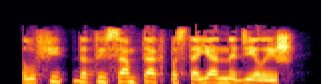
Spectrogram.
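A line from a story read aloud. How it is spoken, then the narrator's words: Heavy sigh. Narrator (Russian): тяжело вздохнул Джонни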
